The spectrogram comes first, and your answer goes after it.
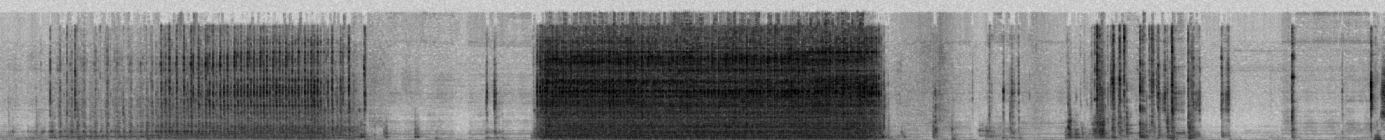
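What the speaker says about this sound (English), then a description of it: "just sew right up that edge" A sewing machine stitches quilt fabric along an edge, running in steady buzzing bursts, with a loud continuous stretch in the middle and brief pauses between runs.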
